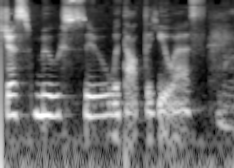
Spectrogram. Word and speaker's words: Musou: despite how it's spelled it's supposed to be pronounced musu us like us like USA yes but musu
